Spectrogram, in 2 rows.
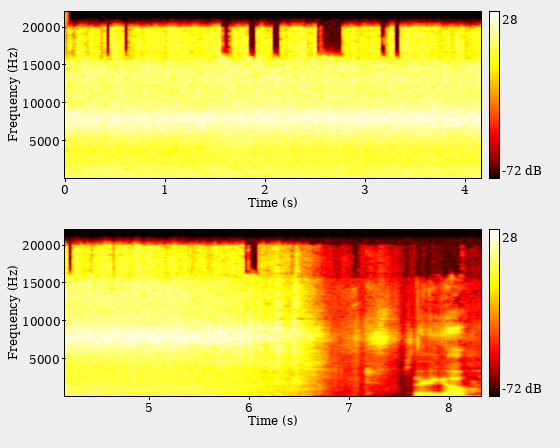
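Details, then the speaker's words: Craftsman Eager 1 mower, restarted cold after warming it indoors with a heater, took a while to start: steady even buzzing fast idle, no misses or knocks, then shuts off; running normally. "nicely just took a little while to get it started"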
